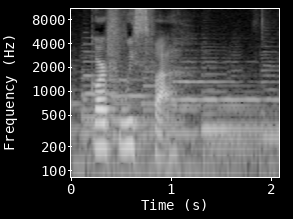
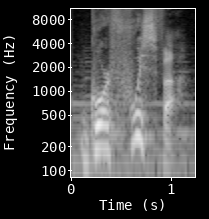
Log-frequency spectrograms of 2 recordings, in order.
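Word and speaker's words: Gorffwysfa: It's a Welsh word. Gorfwisva. Or as the Welsh would correctly say it, Gorfwisva.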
